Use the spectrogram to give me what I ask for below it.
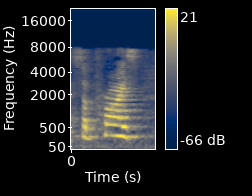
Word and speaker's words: surprise: Đầu tiên chúng ta nhìn cô giáo đáp án A này, surprise. Surprise thì đây là một động từ cho nên trọng âm theo quy tắc sẽ dành tiết thứ 2 này.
